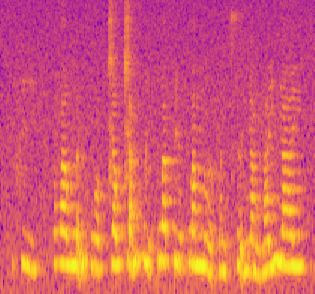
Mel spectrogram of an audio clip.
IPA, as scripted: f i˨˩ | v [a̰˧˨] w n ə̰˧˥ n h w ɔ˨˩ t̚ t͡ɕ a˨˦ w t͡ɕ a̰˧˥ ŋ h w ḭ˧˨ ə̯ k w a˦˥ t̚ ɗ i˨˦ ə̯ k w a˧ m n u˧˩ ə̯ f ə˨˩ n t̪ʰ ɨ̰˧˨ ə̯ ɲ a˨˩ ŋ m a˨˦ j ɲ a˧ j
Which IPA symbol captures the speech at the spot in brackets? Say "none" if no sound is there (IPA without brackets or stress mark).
a˧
